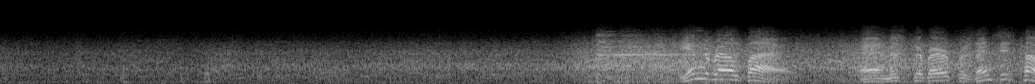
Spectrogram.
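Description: A crowd cheers around a boxing match.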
